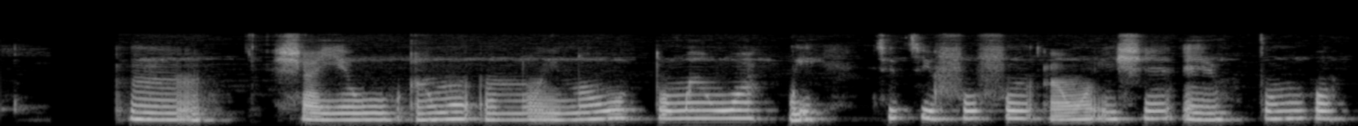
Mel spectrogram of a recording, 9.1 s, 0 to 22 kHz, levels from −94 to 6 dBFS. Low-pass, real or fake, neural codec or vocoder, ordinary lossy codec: 7.2 kHz; real; none; none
